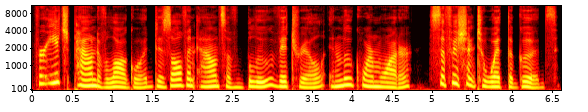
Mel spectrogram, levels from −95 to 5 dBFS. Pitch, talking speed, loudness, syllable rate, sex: 205 Hz, 170 wpm, -16 LUFS, 4.7 syllables/s, female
